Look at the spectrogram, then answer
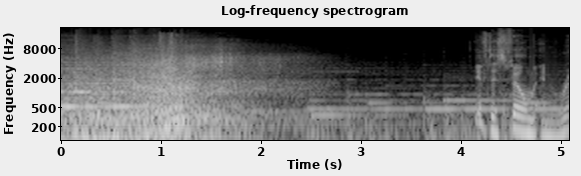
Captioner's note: dramatic music; engine roaring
